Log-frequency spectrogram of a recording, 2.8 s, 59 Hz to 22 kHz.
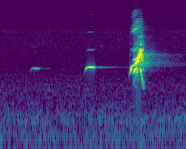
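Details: Reintroduced quail in Bernheim Forest near the Education Center, 2014; a soft short whistle, then a louder steady whistle, then a loud sharp rising burst closing the three-part call, in a quiet setting.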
